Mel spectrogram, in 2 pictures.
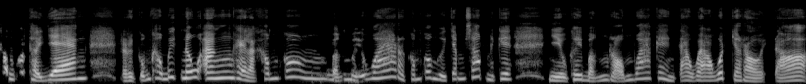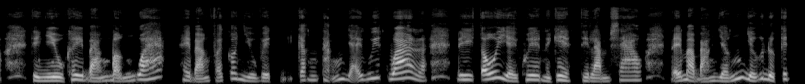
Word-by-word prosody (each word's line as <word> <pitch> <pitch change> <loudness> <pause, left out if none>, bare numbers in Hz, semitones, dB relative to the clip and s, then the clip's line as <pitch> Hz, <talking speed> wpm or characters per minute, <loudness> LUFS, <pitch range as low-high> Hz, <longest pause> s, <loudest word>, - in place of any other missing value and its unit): không 235 - +2
có 285 - -1
thời 165 - +1
gian, 225 +7 +8 0.3
rồi 170 +1 -1
cũng 195 - -4
không 260 -1 -1
biết 330 +1 -3
nấu 295 +3 +5
ăn, 295 0 +6
hay 275 - +3
là - - +2
không 255 +2 -4
có 340 +1 +1 0.3
bận - - -3
bịu 200 +3 -1
quá 300 +5 +2
rồi - - -4
không 230 +1 -6
có 295 +4 -1
người 220 -8 -2
chăm 250 +5 -5
sóc 355 +6 0
này 220 - -7
kia, 255 -1 +1 0.4
nhiều 175 -3 +1
khi 225 -1 0
bận 180 +1 -4
rộn 205 - 0
quá 265 +2 -2
cái 275 - -3
người 185 -6 -7
ta - - -2
qua 180 0 +1
quýt 275 - +1
cho 190 -3 -3
rồi. 155 -4 +1
Đó, 175 +6 +4 0.3
thì - - +1
nhiều 170 0 +3
khi 220 -1 +1
bạn - - -1
bận - - 0
quá, 230 +8 +2 0.2
hay 195 -5 -5
bạn - - -1
phải 160 - -7
có 265 - -5
nhiều 175 - -5
việc 155 -1 -3 0.3
căng 200 0 -6
thẳng - - -7
giải - - -5
quyết 280 +7 -5
quá, 270 +4 +5
là - - -7 0.3
đi 220 0 -1
tối 255 +7 +4
về 155 - 0
khuya 215 +4 -1
này 155 - -6
kia, 205 -2 +1
thì 165 - -4
làm 150 0 -1
sao 195 +3 -4 0.3
đề - - +1
mà - - +2
bạn 170 - -5
vẫn 155 0 -2 0.2
giữ - - +1
được 235 - 0
cái 245 -2 -5
220 Hz, 270 wpm, -24 LUFS, 180-270 Hz, 0.4 s, gian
